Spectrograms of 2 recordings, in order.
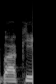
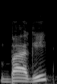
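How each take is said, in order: First: The middle consonant is a k sound. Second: The middle consonant is a g sound. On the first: This is the standard Arabic form. "अरबी में भी बाकी ही होता है" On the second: This is how people say it locally. "काफ को गाफ की तरह पढ़ते हैं"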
